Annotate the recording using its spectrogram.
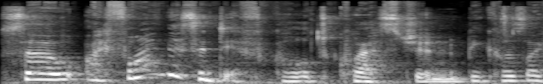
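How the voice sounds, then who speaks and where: A woman's voice, somewhat breathy and fairly high in pitch. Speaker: booktuber. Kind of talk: casual vlog chat. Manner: fast.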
